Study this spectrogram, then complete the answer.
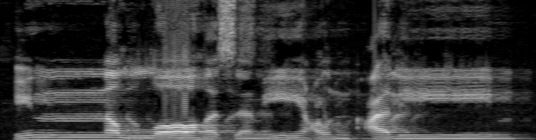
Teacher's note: ان اللہ سمیع علیم، نون مشدد پہ غنہ ضروری ہے۔ لفظ اللہ کے لام کو موٹا ادا کرنا ہے، اس سے پہلے حرف پر زبر ہے۔ سمی، سین کو باریک سیٹی سے می یا مدہ ہے۔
